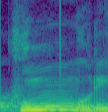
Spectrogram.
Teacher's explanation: 위치는 그대로 유지하고 기억은 뭘로? 비음으로, 이응으로 바뀐다라고 알면 됩니다. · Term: 비음화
